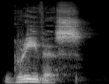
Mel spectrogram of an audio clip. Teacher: it's an adjective with two syllables, stress the first syllable. · Note: GREE-vus not GREE-ve-us with three syllables.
